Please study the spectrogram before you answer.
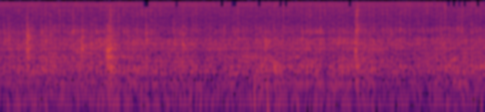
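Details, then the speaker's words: Bicycle rear derailleur after barrel-adjuster tuning: low, even chain hiss and freewheel sound with only faint ticks, no clanking; the noise is gone and shifting is now properly adjusted for that gear. "the noise is gone so now I'm properly adjusted for that gear"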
